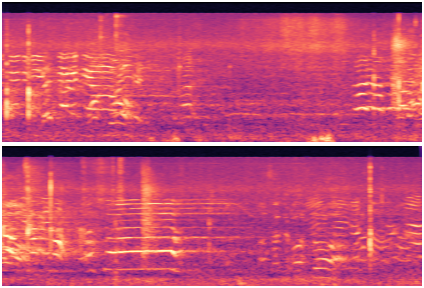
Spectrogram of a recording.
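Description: Young players shout calls to each other across an open field.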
